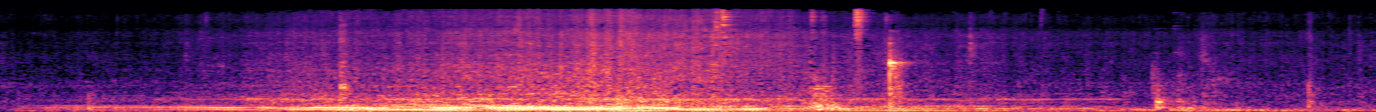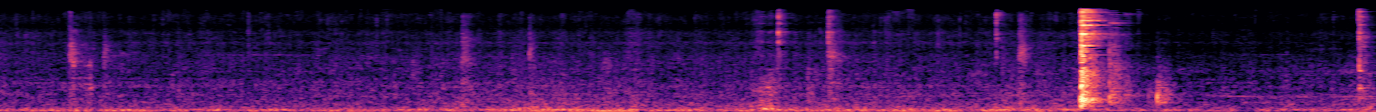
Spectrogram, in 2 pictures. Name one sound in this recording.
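Metal engine parts clink and scrape as hands work on them.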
